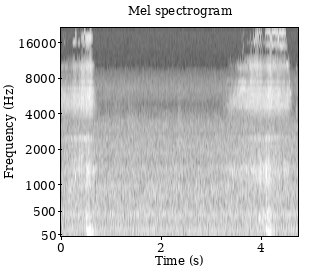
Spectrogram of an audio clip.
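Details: Lala, a 1-year-7-month-old female Great Pyrenees, snoring: two short low rumbling snores about three and a half seconds apart over a steady low background hum.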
